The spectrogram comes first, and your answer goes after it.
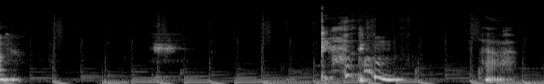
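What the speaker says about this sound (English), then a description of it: "Sorry about the coughing." Someone coughs and clears their throat in harsh bursts over soft background music, the coughs growing louder toward the end.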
